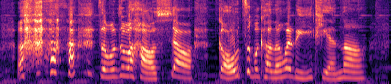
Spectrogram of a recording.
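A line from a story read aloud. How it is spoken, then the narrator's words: Laughing loudly. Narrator (Chinese): 杂货商哈哈大笑的说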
